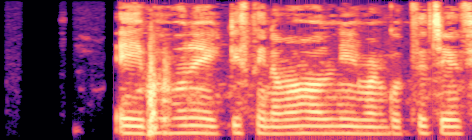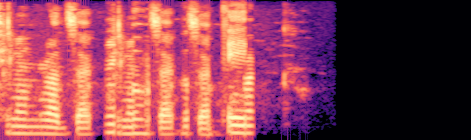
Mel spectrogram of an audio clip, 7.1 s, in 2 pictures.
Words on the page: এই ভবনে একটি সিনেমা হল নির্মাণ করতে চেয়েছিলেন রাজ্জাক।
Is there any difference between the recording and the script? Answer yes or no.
yes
